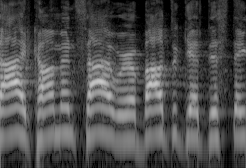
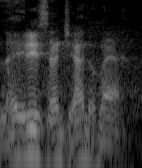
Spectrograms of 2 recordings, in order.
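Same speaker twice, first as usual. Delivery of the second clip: very deep, soft, hushed put-on stage-host voice; 10 semitones lower, 16 dB quieter than usual. Offering to try their best deep voice: deep put-on voice. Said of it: "let me try my best, like deep voice".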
